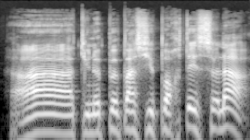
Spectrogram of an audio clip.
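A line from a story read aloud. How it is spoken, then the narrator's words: Painfully triumphant exclamation. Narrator (French): s'écria-t-il avec un accent de triomphe qui faisait mal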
